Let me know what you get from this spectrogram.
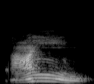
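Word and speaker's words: عين: আইন প্রথমে হরফটা যখনই শুরু হবে তখনই গলায় একটা চাপ থাকবে। আ আইন আমি আবারও বলছি আইন তো যদি উচ্চারণটা দেখি কন্ঠনালীর মধ্যখান হতে আওয়াজকে চাপ দিয়ে পড়তে হয় আচ্ছা অর্থাৎ আমাদের যেই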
